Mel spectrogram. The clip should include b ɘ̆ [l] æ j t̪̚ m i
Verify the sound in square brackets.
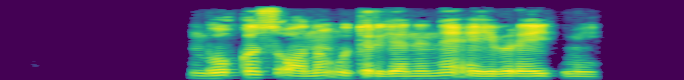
incorrect: ɾ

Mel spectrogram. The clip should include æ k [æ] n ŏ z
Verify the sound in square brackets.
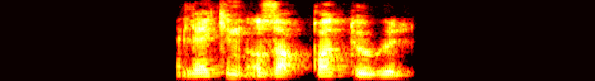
incorrect: i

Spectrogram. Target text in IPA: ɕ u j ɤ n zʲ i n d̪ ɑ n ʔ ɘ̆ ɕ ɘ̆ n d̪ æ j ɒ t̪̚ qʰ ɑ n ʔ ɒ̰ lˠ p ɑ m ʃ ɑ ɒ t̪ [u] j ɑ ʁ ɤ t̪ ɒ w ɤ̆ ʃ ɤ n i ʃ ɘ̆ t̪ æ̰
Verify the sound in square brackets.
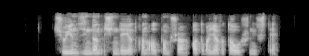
incorrect: ɒ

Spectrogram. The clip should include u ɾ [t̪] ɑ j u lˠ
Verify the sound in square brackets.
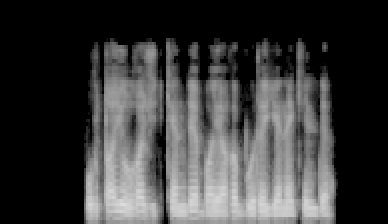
correct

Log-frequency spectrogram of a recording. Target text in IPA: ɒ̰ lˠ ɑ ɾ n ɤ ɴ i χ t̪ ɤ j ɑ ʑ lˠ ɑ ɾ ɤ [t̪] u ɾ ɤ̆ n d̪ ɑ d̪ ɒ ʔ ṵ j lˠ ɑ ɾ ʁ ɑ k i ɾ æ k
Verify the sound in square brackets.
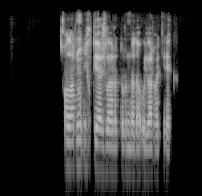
correct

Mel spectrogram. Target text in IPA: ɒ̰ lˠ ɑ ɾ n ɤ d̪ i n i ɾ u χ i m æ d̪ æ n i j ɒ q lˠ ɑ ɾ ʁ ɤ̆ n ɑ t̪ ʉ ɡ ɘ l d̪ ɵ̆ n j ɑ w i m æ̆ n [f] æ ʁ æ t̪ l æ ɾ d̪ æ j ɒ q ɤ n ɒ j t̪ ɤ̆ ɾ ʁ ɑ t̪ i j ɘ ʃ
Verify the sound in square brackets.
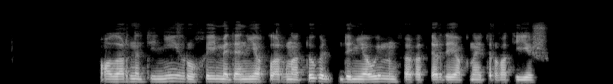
correct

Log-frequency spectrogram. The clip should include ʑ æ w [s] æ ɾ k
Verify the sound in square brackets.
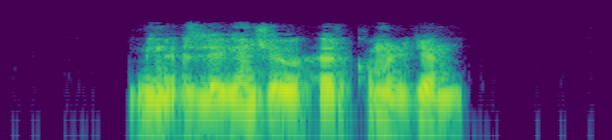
incorrect: h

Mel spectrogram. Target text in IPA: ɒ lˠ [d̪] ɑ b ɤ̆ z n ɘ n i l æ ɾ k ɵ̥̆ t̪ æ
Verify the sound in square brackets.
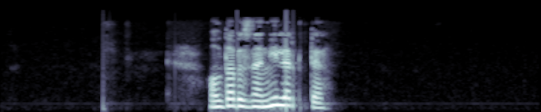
correct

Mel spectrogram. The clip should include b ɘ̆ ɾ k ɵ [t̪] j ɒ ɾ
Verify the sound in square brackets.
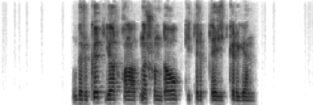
correct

